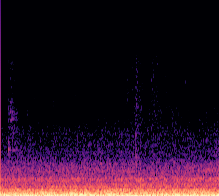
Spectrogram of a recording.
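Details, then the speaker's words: Alfa Romeo MiTo Cloverleaf on a freezing day, road test after a repair: smooth, low engine rumble under way with no stumble or uneven beat, pulling cleanly; sounds much better, fault fixed, normal running. "it sounds a lot better it does don't it I think it's fixed jumo excellent"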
